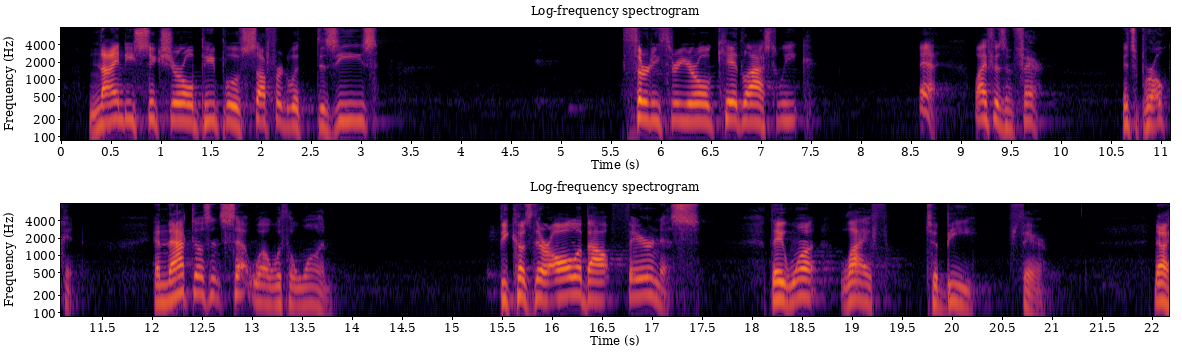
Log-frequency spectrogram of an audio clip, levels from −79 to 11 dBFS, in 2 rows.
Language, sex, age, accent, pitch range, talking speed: English, male, 40-59, American, 155-200 Hz, 95 wpm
